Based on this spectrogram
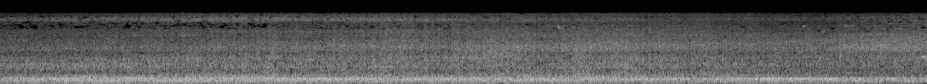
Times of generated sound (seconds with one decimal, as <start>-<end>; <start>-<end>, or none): none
